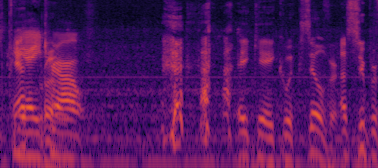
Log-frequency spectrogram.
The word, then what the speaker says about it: Pietro: Yes, it's Pietro.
